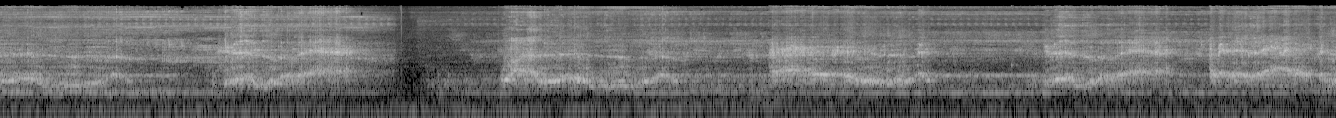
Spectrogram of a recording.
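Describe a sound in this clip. A monster prop groans and growls in a deep, eerie voice through a small speaker.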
